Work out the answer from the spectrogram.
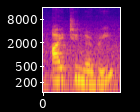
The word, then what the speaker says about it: itinerary: word is this yes we often pronounced it as itinerary missing out this part of it the ER and a so it's okay according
